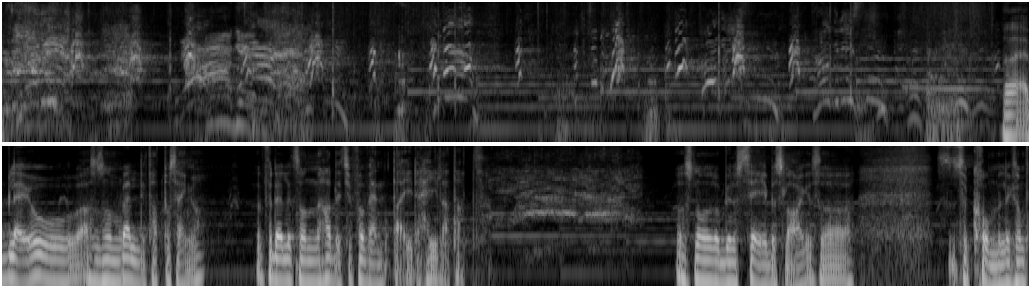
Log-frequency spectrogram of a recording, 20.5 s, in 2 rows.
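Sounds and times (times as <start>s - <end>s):
wild boar squealing shrilly: 0.0s - 8.1s, 15.3s - 16.8s
large dogs barking, yelping and snarling attacking a wild boar: 0.0s - 8.2s
speech: 10.0s - 15.2s, 17.0s - 20.5s.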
